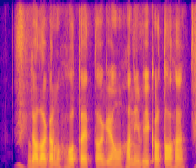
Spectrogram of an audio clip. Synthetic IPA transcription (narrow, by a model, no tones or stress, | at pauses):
zjaːd̪aɡəɾmɦoːt̪et̪aɡeɦõɦənibʱikəɾt̪aɦɛː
